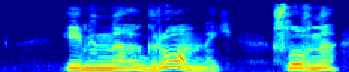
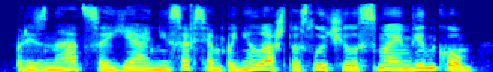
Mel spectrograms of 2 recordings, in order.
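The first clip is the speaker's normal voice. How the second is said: plain reading voice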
